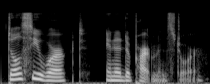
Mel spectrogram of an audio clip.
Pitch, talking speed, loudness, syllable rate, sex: 195 Hz, 170 wpm, -18 LUFS, 6.1 syllables/s, female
